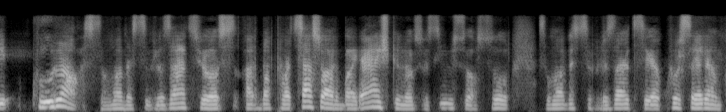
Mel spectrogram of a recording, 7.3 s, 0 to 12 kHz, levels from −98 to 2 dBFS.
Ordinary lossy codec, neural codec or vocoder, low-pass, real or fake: MP3, 64 kbps; codec, 16 kHz, 1 kbps, FreqCodec, smaller model; 7.2 kHz; fake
